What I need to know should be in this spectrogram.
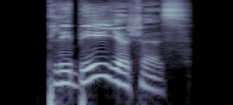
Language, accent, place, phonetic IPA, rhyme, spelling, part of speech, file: German, Germany, Berlin, [pleˈbeːjɪʃəs], -eːjɪʃəs, plebejisches, adjective, De-plebejisches.ogg
- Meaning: strong/mixed nominative/accusative neuter singular of plebejisch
